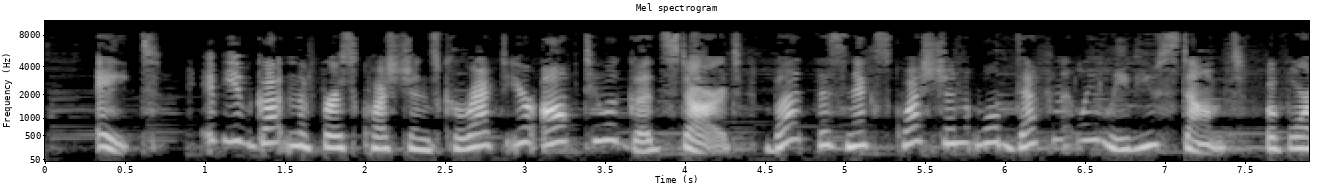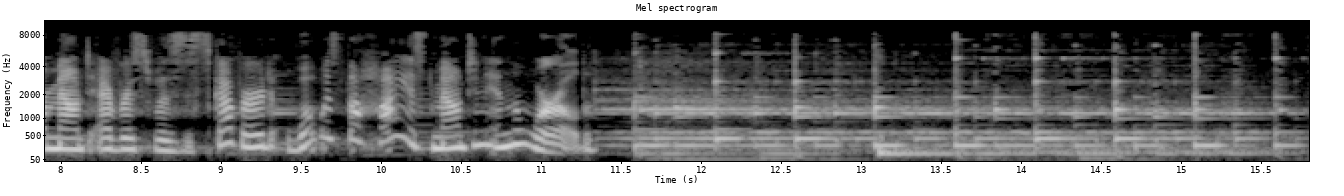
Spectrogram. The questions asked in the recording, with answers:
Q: Before Mount Everest was discovered, what was the highest mountain in the world?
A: the correct answer is Mount Everest.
